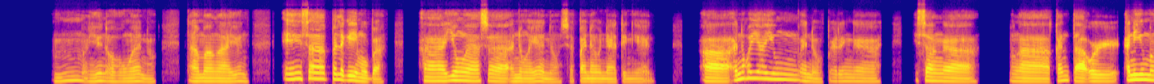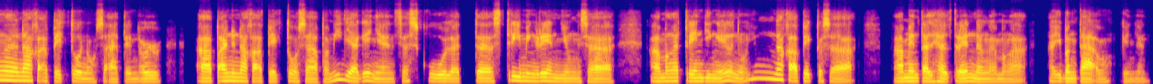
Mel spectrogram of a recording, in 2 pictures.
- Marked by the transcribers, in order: in English: "mental health trend"
- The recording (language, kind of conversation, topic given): Filipino, podcast, Mas gusto mo ba ang mga kantang nasa sariling wika o mga kantang banyaga?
